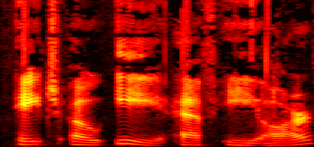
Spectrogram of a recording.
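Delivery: slow, letter by letter: H O E F E R; spelling it out. Shown as a demonstration. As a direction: spell H O E F E R one letter at a time. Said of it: "the last name is spelled".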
